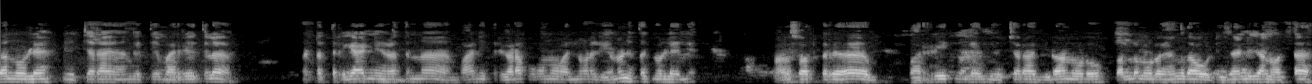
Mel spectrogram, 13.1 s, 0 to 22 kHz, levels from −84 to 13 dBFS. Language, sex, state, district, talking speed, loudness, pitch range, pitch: Kannada, male, Karnataka, Gulbarga, 155 wpm, -18 LUFS, 120-135 Hz, 125 Hz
